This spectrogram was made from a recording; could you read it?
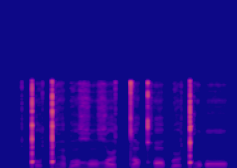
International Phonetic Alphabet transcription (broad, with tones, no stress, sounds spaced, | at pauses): ǃ ɤ˩ ɡ͡ǃ æ˩ ɓ ɤ˩ ʁ ɔ˩ ʁ ə˞˥ tː ɤ˥ qʰ ɔ˥ ɓ ə˞˩ ɡ͡ǃ ɔ˥ ʔ ɔ˥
